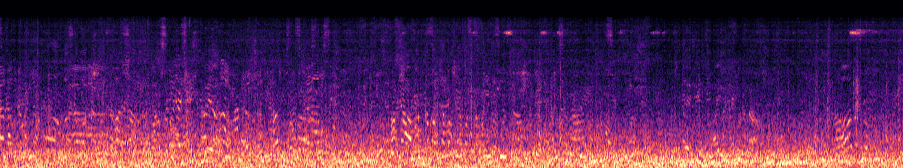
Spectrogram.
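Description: A narrow-gauge train carriage rumbles along the track.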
